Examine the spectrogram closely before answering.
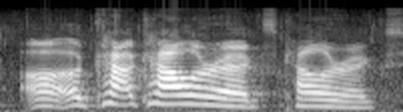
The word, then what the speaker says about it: Calyrex: am I mispronounced Calyrex? Right? It's like CAL. Yeah, I think it's like Cali, Cali, like California, and then YRE. REX. No wait, it's CALYREX. Yeah. Oh, it's a Y.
